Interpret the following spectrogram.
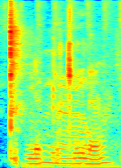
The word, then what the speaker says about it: Ntilikina: Ntilikina.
